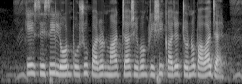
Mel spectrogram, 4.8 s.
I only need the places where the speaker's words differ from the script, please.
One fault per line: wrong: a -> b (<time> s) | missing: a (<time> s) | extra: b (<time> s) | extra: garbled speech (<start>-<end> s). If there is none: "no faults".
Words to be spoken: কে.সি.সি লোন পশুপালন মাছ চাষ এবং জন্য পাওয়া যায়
extra: কৃষি কাজের (3.0 s)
